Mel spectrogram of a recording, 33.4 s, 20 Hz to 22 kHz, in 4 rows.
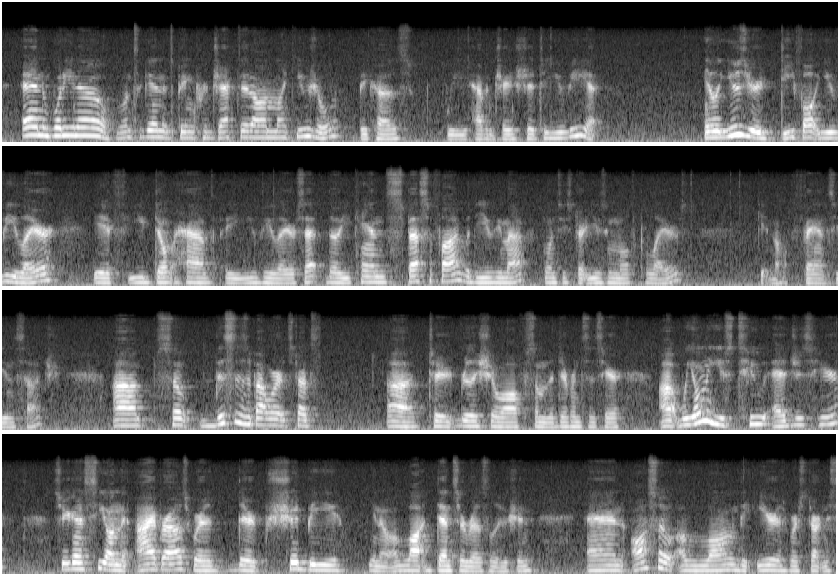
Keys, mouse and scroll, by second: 3.6 click, 5.3-7.1 middle drag, 9.9 click, 14.6 click, 16.4-18.2 middle drag, 19.8-23.0 middle drag, 23.2-25.0 middle drag, 25.1 middle click, 25.8-27.4 middle drag, 28.8-32.1 middle drag, 32.1-33.3 scroll down 1, 33.3-33.4 scroll down 1.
